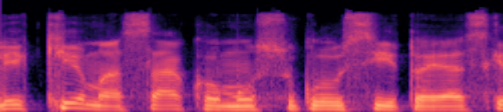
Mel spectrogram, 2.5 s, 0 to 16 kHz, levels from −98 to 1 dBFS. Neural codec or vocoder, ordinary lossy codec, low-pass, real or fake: none; Opus, 24 kbps; 9.9 kHz; real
